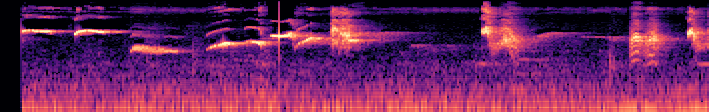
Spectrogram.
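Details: Caged oriental magpie-robin kept by an owner in Indonesia, singing to provoke rival birds: varied sweet whistles, some slurred upward and some falling, mixed with short scratchy chirps and sharp bursts, delivered in irregular phrases.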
